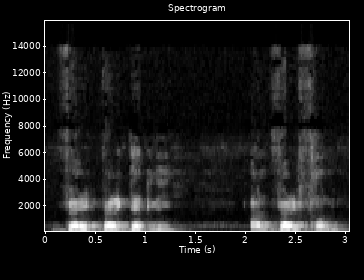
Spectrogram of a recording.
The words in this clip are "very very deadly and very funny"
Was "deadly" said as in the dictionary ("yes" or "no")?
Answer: yes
